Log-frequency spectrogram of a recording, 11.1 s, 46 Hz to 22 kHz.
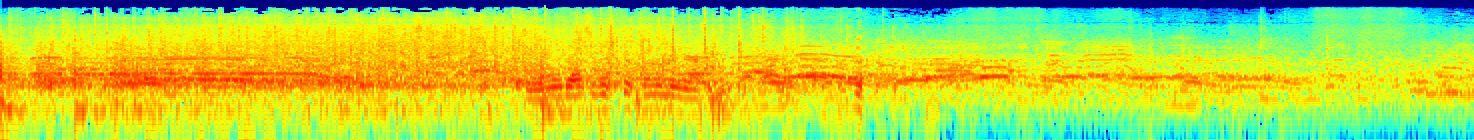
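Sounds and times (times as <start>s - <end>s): sharp claps: 0.0s - 6.2s
crowd calling and shouting: 0.0s - 11.0s.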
